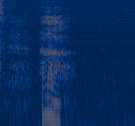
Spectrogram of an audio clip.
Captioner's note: sighing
